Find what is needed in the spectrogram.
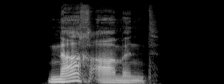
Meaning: present participle of nachahmen
- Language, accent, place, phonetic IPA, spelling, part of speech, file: German, Germany, Berlin, [ˈnaːxˌʔaːmənt], nachahmend, verb, De-nachahmend.ogg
